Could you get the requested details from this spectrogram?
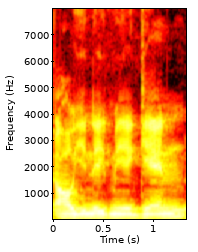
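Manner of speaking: put-on annoyed assistant voice. Imitating Siri sounding disappointed in the user: imitating Siri sounding put out. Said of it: "Siri always sounds like she's like".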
